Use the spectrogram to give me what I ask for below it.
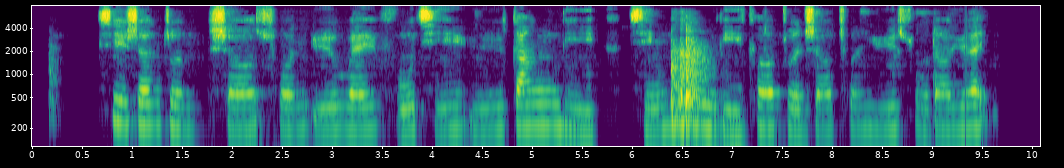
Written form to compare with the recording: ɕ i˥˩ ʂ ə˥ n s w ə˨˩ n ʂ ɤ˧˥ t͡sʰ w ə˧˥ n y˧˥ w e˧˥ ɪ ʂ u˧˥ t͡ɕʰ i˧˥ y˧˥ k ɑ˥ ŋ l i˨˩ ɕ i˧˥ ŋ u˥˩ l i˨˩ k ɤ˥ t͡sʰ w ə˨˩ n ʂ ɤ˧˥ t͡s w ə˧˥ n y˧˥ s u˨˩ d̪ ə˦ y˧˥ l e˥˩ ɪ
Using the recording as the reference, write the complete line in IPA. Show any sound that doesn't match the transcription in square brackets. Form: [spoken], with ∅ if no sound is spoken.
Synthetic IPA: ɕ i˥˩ ʂ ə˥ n [t͡s] w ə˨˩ n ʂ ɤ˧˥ t͡sʰ w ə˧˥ n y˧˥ w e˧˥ ɪ [f] u˧˥ t͡ɕʰ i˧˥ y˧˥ k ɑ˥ ŋ l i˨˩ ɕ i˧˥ ŋ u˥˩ l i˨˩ [kʰ] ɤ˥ [t͡s] w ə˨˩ n ʂ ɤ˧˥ [t͡sʰ] w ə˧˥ n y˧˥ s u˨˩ d̪ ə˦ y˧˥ l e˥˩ ɪ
